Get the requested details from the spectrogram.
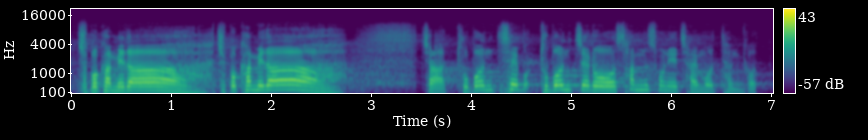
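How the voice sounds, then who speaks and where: A man's voice: fairly high pitch, a little mellow. A man preaching in a church sanctuary, his slightly raised voice carrying a long hall reverb. He preaches with emphasis, acts out the voices of people in the story, and keeps asking the congregation questions. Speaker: pastor. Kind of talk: sermon.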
